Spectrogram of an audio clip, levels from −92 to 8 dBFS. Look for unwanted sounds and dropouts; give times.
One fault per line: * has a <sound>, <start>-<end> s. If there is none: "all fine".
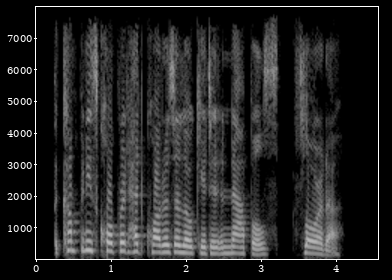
all fine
